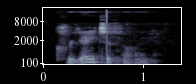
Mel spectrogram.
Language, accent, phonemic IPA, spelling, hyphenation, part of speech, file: English, Southern England, /kɹiˈeɪtɪfaɪ/, creatify, cre‧at‧i‧fy, verb, LL-Q1860 (eng)-creatify.wav
- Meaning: To render more creative; to creativize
